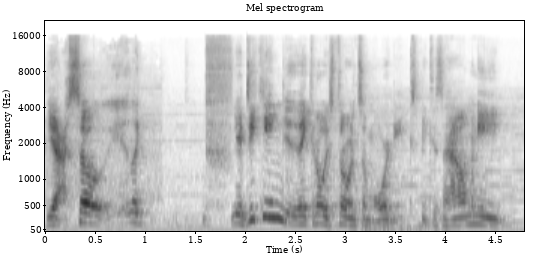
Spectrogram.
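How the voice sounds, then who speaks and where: With music in the background, a man at a fairly high pitch talks fairly quickly, his pitch swinging very widely. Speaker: hockey TV show host and international hockey fan. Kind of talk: casual conversation with co-host.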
